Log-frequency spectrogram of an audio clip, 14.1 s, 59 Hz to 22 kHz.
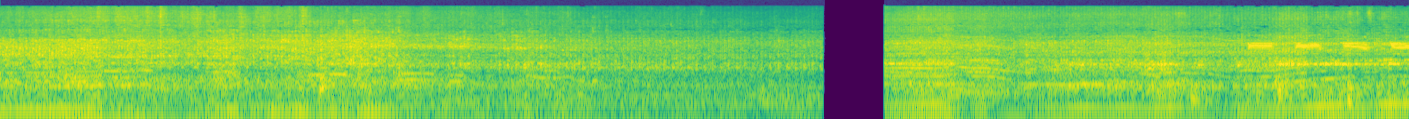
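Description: Mahindra Yuvo 415 DI tractor's diesel engine running steadily as it pulls a loaded trolley. After a half-second break in the sound about eight seconds in, a JCB 3DX backhoe loader's diesel engine runs with its loader bucket raised.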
